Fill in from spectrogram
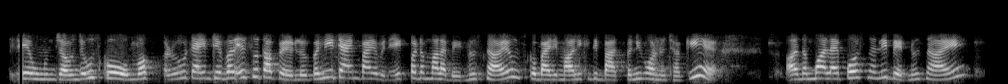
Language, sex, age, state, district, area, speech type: Nepali, female, 30-45, West Bengal, Kalimpong, rural, conversation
